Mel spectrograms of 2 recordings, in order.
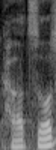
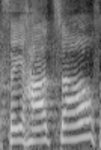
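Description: First: Put-on "Hot sauce" in his plain New York accent. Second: High, loud mimicked request; imitated excited woman. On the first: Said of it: "'Cause of your accent". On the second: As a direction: demand it in a raised mock-female voice. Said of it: "She was like".

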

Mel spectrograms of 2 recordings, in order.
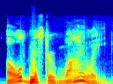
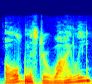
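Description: First: Blank, puzzled repetition; mildly dumbfounded question; stupid echo. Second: Questioning lift at the end; mildly bemused silent question; puzzled inner thought. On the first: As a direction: echo it in dull astonishment. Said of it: "echoed Doctor Parris stupidly". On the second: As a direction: wonder it to yourself, rising. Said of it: "Miss Beaver thought". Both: A narrator's reading.

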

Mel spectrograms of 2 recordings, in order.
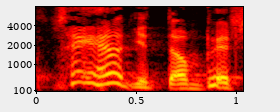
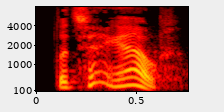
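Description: First: High, mocking, rising insult; hammed-up obnoxious invite; rude. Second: Meek, high, soft invitation; mock nervous asking; timid. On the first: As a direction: toss it off like a jerk. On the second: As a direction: ask it shyly, unsure. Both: Shown as a demonstration. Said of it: "Don't say it like that".

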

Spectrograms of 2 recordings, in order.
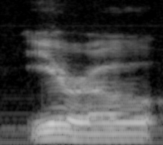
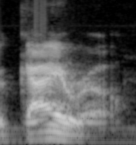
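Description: First: Gyro with a y sound at the start; gyro as "yee-ro". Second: Gyro with a hard g and long i; gyro as "guy-ro". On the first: Asking how the word is said. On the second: Offering the other pronunciation. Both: Shown as a demonstration.

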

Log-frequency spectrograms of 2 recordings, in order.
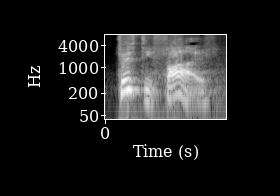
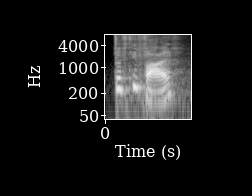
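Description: First: Slow, loud, disbelieving repeat; stunned doctor, stretching the words; appalled echo. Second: Patient's short answer, pitched up; higher voice, simple reply; matter-of-fact answer. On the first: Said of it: "The doctor stared in horror". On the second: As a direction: answer simply, falling at the end. Patient simply answers his age. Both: Acted.

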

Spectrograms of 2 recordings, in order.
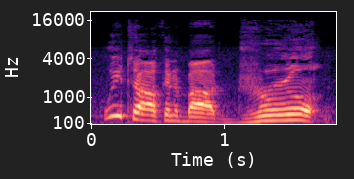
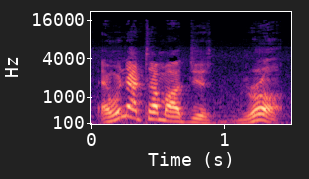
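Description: First: Put-on drunk drawn out long and louder as druuunnnk; stretched drunk. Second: Said in the usual way. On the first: Shown as a demonstration. Preacher stressing how drunk his uncle was, drawn-out drunk. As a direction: lean hard on drunk and stretch it out. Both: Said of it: "Put two U's and two N's and a K".

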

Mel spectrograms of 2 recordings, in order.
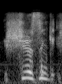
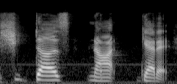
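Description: First: Said in the usual way. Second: Slow, spaced-out "does not get it"; "does not" drawn out for emphasis; stress on NOT. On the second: Real, not acted. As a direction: spell out "does not" word by word, slowly. Restates with the contraction spelled out.

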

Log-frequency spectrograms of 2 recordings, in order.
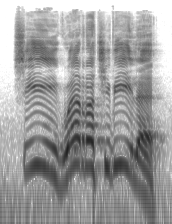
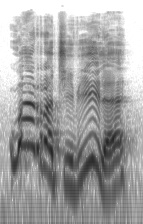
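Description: First: High, slow GUERRA CIVILE, falling at the end; drawn-out, declarative "guerra civile"; emphatic confirmation. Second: GUERRA CIVILE echoed as a high question; raised, questioning "guerra civile". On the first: Sergeant confirms civil war. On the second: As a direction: query "guerra civile" in surprise. Listener repeats news as question. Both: Acted.

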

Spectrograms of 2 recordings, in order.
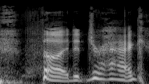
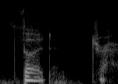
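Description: First: Thud drawn out low and heavy, then Drag; more chilling. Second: Thud and Drag whispered softly. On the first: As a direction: stretch Thud. Drag. deep and ominous. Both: Shown as a demonstration. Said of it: "How can I make that more chilling?".

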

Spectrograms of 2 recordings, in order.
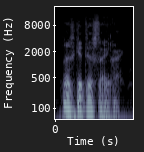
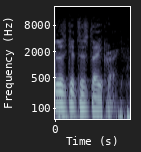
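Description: First: Much softer, lower repeat; hushed echo. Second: Said in the usual way. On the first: Shown as a demonstration. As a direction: drop to a hush on the echo.

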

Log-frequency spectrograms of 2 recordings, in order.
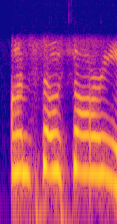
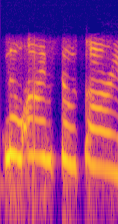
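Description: First: Apologetic [name]. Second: Much higher, flustered fan apology; out-sorry the star, pitched way up. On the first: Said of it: "her being like". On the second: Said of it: "And I'm like". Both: Retold or imitated.

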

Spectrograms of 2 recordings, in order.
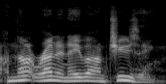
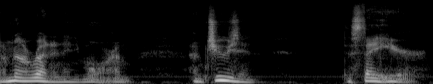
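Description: First: A hint of mockery, a bit higher; mocking quote. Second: Earnest reading. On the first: Reviewer mocks the cheesy line with light scorn. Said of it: "Nobody talks like this". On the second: Shown as a demonstration. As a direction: say it like you mean it. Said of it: "of course it's a good line".

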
